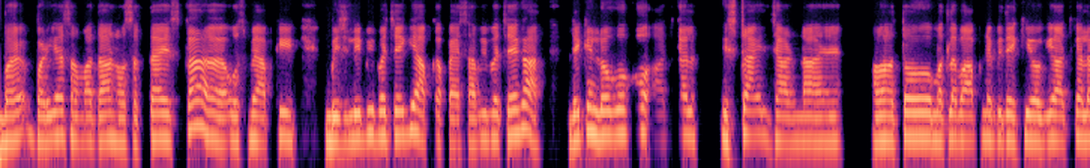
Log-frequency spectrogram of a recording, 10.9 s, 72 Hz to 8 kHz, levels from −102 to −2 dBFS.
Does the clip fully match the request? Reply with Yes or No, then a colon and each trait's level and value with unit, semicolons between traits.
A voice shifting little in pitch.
Yes: narrow, 2.0 semitones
